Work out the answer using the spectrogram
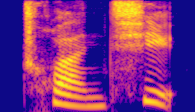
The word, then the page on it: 喘气: chuǎn qì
